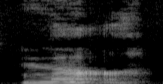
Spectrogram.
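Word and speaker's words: мир: out for Ukraine and this is the Ukrainian word for peace and if I remember correctly it's pronounced myrrh so I then I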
